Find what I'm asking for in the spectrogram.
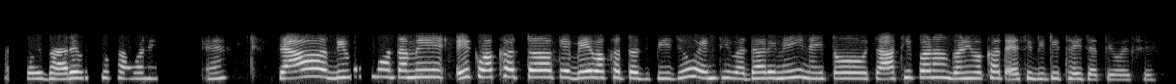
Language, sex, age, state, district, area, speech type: Gujarati, female, 18-30, Gujarat, Kutch, rural, conversation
